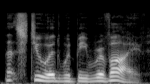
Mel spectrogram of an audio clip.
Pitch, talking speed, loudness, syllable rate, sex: 150 Hz, 200 wpm, -15 LUFS, 5.9 syllables/s, male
